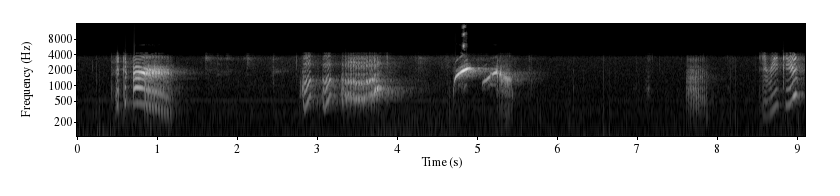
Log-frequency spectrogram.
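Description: An amazon parrot whistling in four separate bursts of bright, sliding, warbling whistles and chirps, close and clear against near silence with pauses between calls.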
